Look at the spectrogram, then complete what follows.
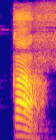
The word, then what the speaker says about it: kaf: Nah, karena banyak sekali huruf-huruf yang kalau kita tidak tahu cara membacanya maka akan hampir sama. Contoh yang pertama, ada qaf, ada kaf.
